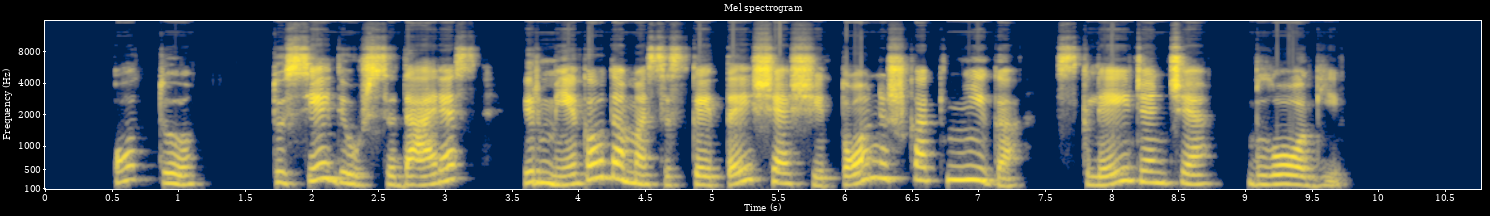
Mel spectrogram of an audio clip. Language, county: Lithuanian, Marijampolė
